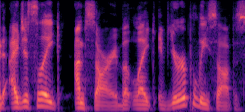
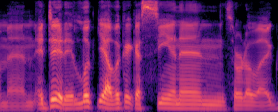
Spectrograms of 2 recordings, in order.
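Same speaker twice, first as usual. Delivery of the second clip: normal talking voice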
